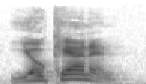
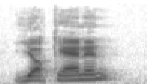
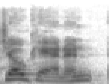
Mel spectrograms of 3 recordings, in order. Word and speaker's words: Yochanan: Jeremy, the J in Hebrew is really pronounced like a Y. Yochanan. Yeah, isn't that how I pronounced it? Yochanan. John, Yochanan. It's not Joe Cannon, right?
